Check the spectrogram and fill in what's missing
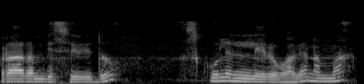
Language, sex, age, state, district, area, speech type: Kannada, male, 45-60, Karnataka, Shimoga, rural, spontaneous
